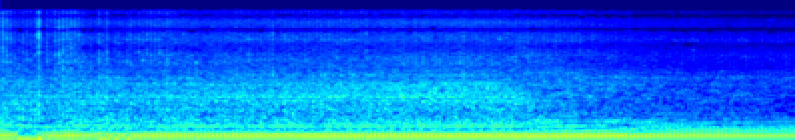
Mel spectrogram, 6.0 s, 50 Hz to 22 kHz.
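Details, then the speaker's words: Craftsman LT2000 lawn tractor with Kohler Command engine, used carburetor fitted: runs fast at a high, even drone and races instead of settling; governor arm not yet adjusted. "it's got a little bit of an issue of racing you see like right now this is what it should be running at when you put it at po it just races"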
